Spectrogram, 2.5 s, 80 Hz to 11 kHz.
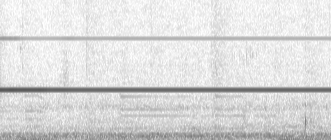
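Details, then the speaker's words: Sharp PC-1251 pocket computer on its CE-125 tape/printer base, saving a test program to cassette with remote on: a steady, pure high-pitched leader tone holds evenly without wavering or dropouts, a normal save. "So that'll be the long uh leading tone."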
